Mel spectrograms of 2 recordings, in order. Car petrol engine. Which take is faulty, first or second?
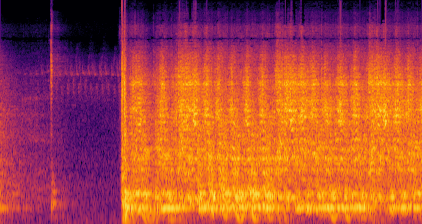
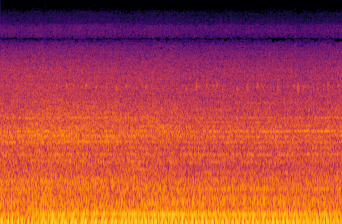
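first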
